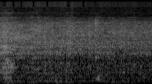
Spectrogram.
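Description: Turmeric and salt being stirred into a fish curry frying in a pan with potato, taro and eggplant: a steady, close, bright sizzle with soft stirring scrapes, no voices.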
